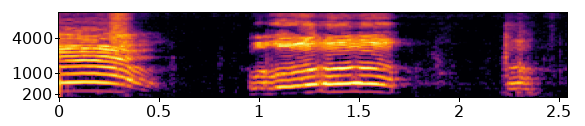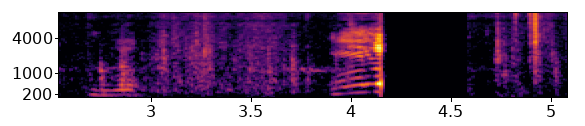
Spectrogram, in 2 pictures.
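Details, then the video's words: Billy goat yelling weird, funny noises at a nanny goat to show his love: two loud, harsh, strongly harmonic bleats, the second longer and wavering, followed by shorter, quieter grunting bleats and a sharp click near the end. "Funny billy goat yelling weird sounds at nanny goat"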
